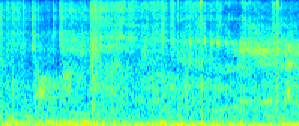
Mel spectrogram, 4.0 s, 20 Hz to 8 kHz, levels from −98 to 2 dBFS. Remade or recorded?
remade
